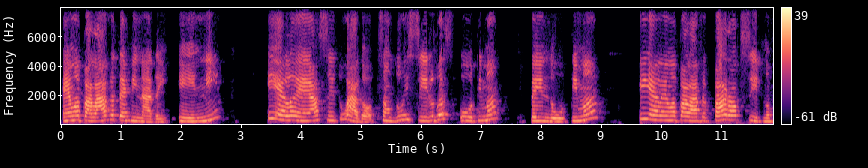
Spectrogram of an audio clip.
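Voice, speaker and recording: A woman teacher, slowly dictating words in a grammar lesson. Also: high voice, pushed and bright, low-quality recording. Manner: slow, deliberate word-by-word dictation.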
